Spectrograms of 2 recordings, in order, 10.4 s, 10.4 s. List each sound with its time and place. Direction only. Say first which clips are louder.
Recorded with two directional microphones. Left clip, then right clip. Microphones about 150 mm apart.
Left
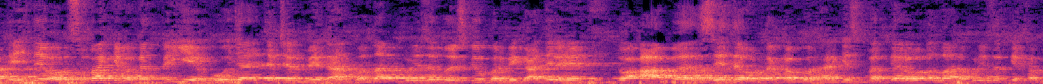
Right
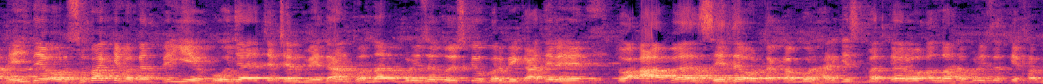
2.4 s a man's voice: right 7 dB; 35° right (ahead or behind)
6.4 s a man's voice: right 4 dB; 35° right (ahead or behind)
